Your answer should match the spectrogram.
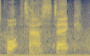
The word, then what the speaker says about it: Squattastic: That's squatastic, double T.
